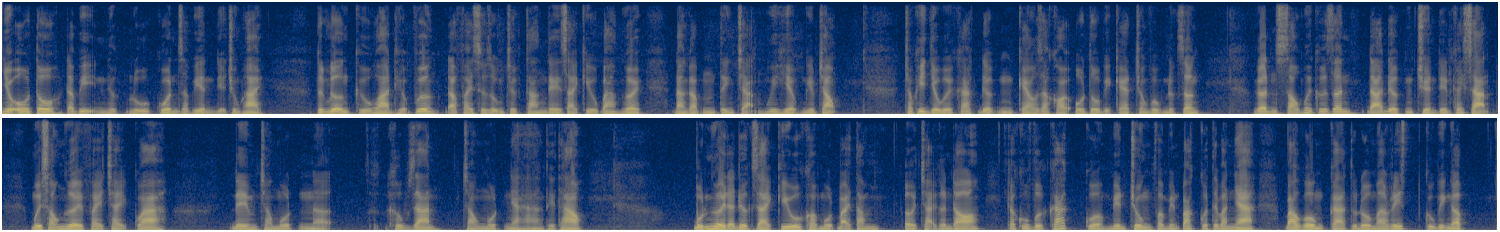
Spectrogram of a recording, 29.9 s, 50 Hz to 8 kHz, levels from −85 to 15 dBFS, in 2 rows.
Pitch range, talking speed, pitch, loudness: 90-120 Hz, 235 wpm, 105 Hz, -18 LUFS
